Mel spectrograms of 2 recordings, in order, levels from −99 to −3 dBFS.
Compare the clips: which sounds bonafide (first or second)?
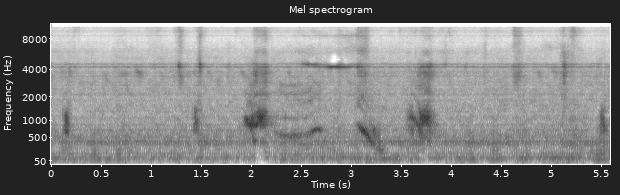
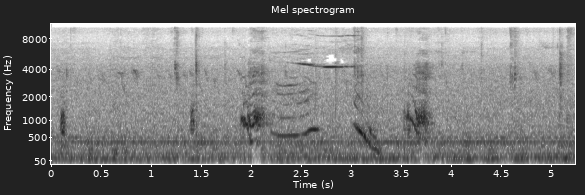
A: second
